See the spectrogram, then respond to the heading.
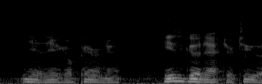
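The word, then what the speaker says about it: Perrineau: Uh Peranu. Yeah, there you go. Peranu.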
